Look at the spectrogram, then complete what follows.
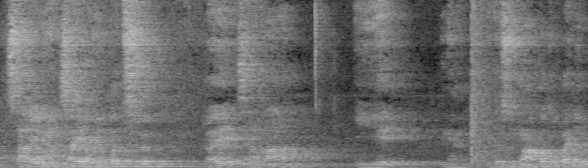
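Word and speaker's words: いいえ: Terus ada iye, ya, panjang, i-nya 2, bukan ye, tapi iye.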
